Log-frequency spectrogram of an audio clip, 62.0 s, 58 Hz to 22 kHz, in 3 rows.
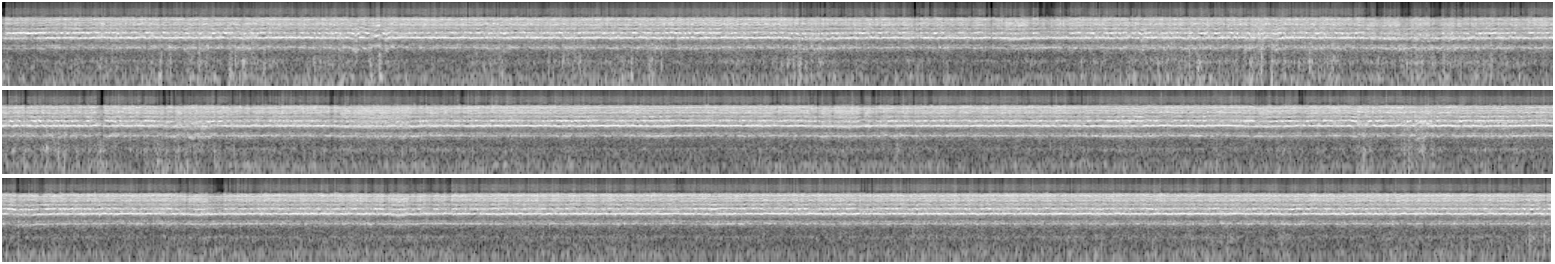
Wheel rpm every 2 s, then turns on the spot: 230, 230, 230, 230, 220, 230, 230, 230, 230, 220, 230, 220, 220, 230, 230, 230, 230, 230, 230, 230, 220, 230, 230, 230, 230, 230, 230, 230, 230, 230, 230.
none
